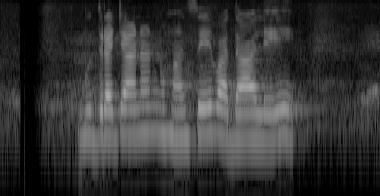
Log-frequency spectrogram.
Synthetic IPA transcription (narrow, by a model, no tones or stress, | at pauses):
bud̪ɾad͡ʒaːnanʋuɦanseːʋad̪aːlee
